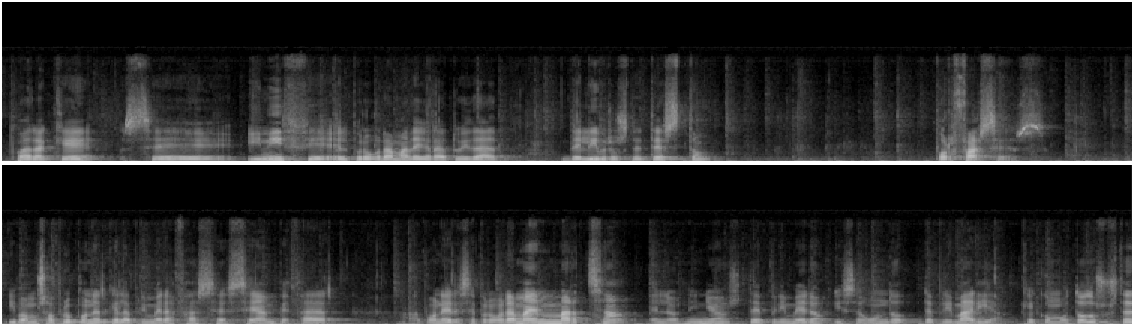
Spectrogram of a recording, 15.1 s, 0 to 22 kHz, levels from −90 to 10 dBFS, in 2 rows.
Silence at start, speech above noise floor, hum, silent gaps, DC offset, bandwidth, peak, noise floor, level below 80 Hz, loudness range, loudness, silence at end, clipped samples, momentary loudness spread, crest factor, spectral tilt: 0.05 s; 21 dB; none; none; under 0.1%; 15.5 kHz; -2 dBFS; -48 dBFS; -58 dBFS; 4 LU; -27 LUFS; 0 s; under 0.1%; 20 LU; 24 dB; -4 dB/octave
